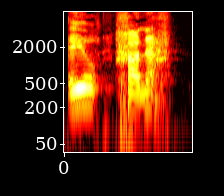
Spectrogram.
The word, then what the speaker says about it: Elkanah: Now in Hebrew, you pronounce his name El-Hanah.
